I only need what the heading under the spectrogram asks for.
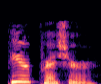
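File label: "peer pressure", American English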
